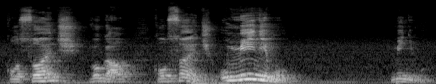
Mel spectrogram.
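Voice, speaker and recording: Emphatic Brazilian teacher in an echoey room. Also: male voice, medium pitch, big pitch swings, slow pace, far from the mic. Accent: Brazilian Portuguese. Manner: emphatic, blunt, playful, repeats himself. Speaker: Korean teacher. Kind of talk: online language lesson.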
